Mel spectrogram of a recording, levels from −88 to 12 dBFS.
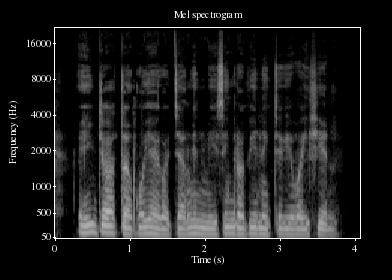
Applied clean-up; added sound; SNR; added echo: neural mask model Resemble Enhance denoiser.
